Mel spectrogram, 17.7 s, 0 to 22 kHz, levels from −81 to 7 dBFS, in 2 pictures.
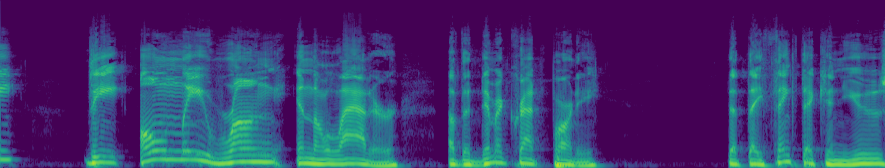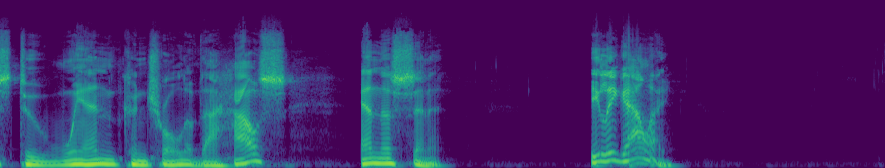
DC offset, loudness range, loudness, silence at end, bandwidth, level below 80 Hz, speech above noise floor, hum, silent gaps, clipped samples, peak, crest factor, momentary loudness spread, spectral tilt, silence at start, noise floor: under 0.1%; 6 LU; -14 LUFS; 2.1 s; 10 kHz; -26 dBFS; 63 dB; none; none; under 0.1%; 0 dBFS; 16 dB; 9 LU; -5 dB/octave; 0 s; -76 dBFS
